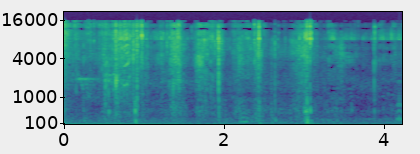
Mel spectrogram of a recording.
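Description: Scattered rustling, scraping and clicking from dry leaves and grass being walked over and handled during yard cleanup, over a steady low rumble. There is one sharp, loud knock about three seconds in.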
